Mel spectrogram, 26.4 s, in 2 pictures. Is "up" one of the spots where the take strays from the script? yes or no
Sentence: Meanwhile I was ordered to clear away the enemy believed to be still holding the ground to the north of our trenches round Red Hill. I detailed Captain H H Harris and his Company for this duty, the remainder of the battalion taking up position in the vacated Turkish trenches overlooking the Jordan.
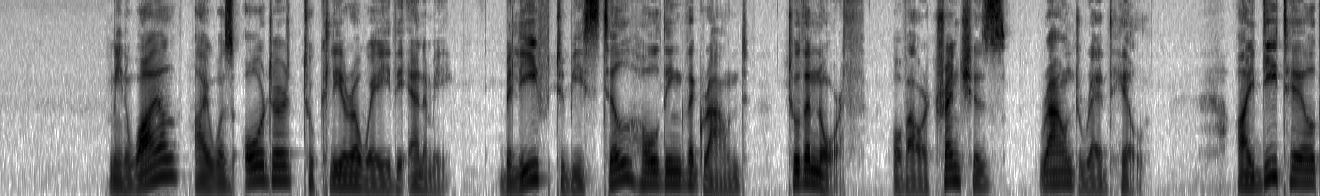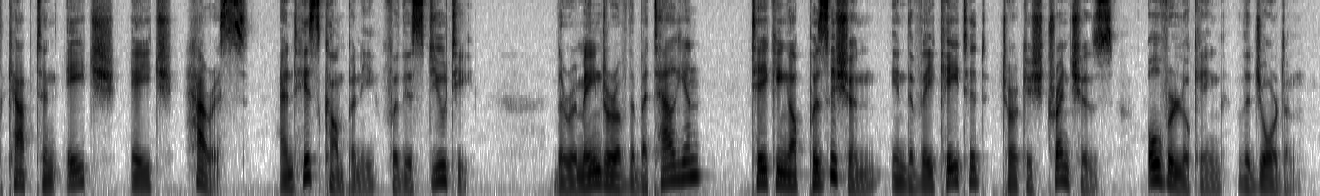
no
